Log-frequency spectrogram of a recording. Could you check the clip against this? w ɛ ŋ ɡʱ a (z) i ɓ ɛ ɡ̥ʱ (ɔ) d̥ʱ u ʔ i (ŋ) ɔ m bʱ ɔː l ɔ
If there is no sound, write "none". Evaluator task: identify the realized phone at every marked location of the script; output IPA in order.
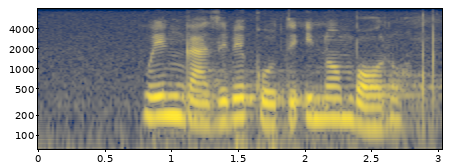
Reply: z, o, n

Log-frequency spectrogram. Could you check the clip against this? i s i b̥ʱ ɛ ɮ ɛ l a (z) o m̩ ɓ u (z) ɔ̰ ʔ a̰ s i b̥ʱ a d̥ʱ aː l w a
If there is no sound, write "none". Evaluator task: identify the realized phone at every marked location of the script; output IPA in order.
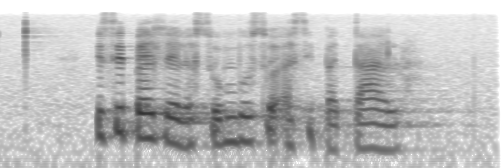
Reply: s, s

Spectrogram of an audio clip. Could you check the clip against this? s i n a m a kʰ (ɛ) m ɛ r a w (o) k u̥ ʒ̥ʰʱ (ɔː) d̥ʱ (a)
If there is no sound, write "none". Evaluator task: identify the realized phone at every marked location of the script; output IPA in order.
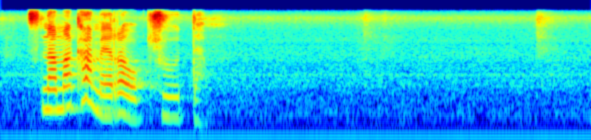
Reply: a, o, uː, a

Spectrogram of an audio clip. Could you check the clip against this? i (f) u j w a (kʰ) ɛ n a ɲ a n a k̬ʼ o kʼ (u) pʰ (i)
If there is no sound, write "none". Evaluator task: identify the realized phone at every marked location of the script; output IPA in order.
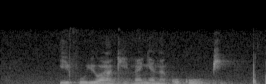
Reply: f, kʰ, uː, i

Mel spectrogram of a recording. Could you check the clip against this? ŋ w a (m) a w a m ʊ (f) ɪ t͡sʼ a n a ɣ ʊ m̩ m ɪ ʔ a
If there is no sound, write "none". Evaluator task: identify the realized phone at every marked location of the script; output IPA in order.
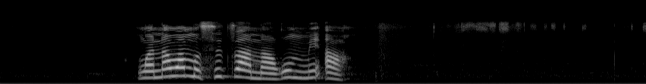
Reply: n, s

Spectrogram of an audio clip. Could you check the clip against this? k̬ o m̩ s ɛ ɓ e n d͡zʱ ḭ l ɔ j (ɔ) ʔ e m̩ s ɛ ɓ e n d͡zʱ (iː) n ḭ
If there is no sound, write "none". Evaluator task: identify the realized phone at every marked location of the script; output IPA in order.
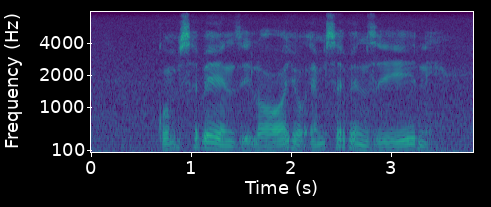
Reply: ɔ, iː

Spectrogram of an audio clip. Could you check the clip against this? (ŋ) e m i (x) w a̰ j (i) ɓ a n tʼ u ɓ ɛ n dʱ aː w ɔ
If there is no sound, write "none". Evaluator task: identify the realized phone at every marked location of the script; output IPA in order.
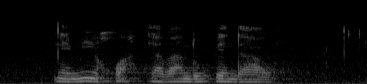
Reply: n, x, a

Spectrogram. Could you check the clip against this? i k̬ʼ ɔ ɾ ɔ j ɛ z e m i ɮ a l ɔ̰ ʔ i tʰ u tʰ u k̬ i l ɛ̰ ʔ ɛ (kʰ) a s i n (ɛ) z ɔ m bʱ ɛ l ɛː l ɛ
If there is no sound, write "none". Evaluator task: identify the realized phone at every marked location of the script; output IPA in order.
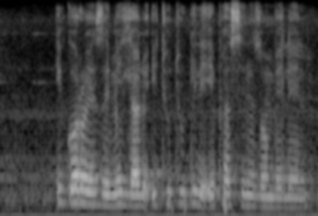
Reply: pʰ, i

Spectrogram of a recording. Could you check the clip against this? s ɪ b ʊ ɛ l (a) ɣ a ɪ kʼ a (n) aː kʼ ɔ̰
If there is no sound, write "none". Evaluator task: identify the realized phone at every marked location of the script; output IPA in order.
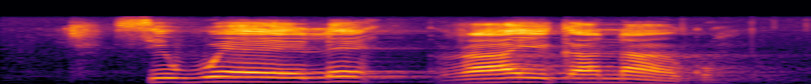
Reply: ɛ, n

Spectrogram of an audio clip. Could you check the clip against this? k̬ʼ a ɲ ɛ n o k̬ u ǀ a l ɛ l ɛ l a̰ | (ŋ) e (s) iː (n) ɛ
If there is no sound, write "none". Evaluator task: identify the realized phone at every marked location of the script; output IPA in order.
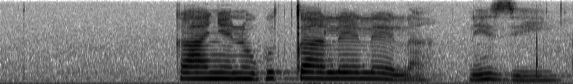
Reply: n, z, ɲ

